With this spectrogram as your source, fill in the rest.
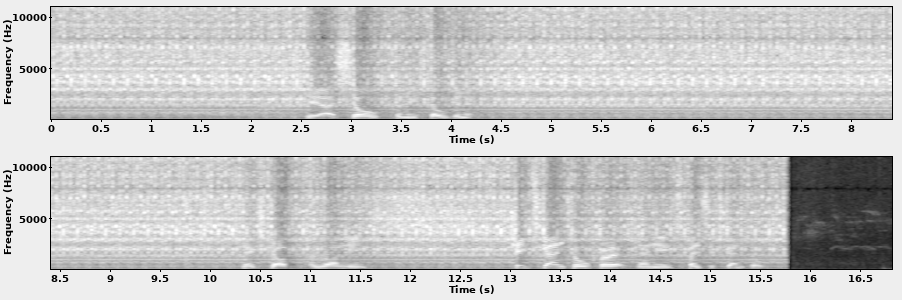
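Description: A four-cylinder diesel car engine idles.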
